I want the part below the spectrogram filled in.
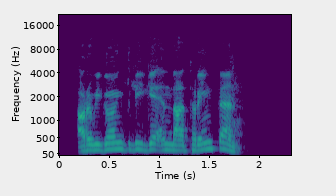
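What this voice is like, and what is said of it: Stereotypical put-on Scottish accent. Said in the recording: “the accent. ... I just gotta go stereotypical Scottish right now.”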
